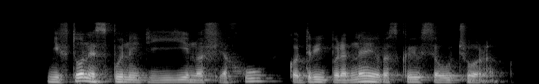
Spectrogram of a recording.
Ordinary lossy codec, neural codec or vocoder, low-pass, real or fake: Opus, 64 kbps; codec, 16 kHz, 0.9 kbps, LongCat-Audio-Codec; 7.2 kHz; fake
